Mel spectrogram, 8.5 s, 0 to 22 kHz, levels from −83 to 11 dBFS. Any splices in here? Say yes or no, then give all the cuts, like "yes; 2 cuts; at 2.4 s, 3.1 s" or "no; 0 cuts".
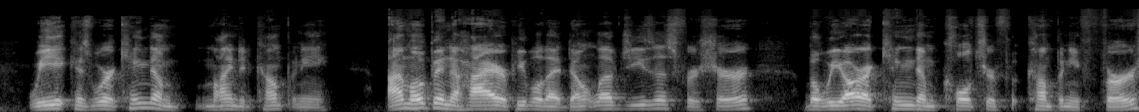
no; 0 cuts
